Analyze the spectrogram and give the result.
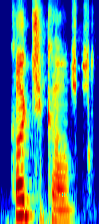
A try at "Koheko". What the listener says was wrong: No, they don't say the CH. They say it differently.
